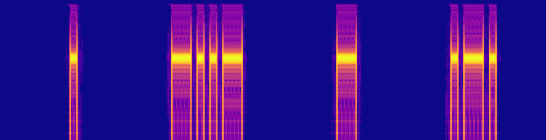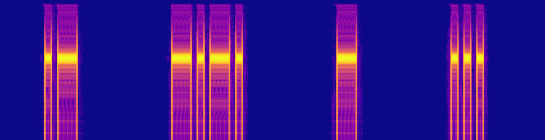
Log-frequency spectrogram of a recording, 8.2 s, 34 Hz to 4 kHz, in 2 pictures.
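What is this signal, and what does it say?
Morse code, heard as a keyed tone, about 25 wpm, spaced as for 10 wpm, 550 Hz. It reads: EXTRACTS
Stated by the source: Morse transmission of news headlines.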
